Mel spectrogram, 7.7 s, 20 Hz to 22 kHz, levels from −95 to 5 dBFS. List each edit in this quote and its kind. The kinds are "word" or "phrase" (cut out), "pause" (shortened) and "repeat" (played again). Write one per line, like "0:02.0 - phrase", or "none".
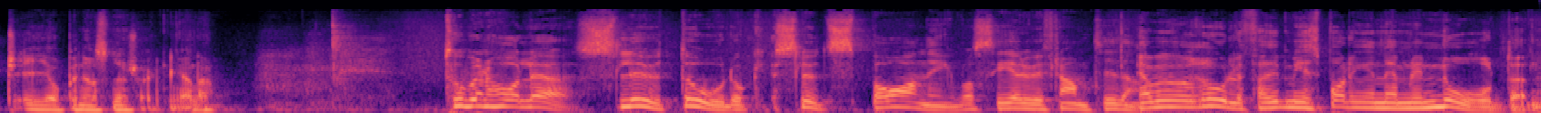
none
